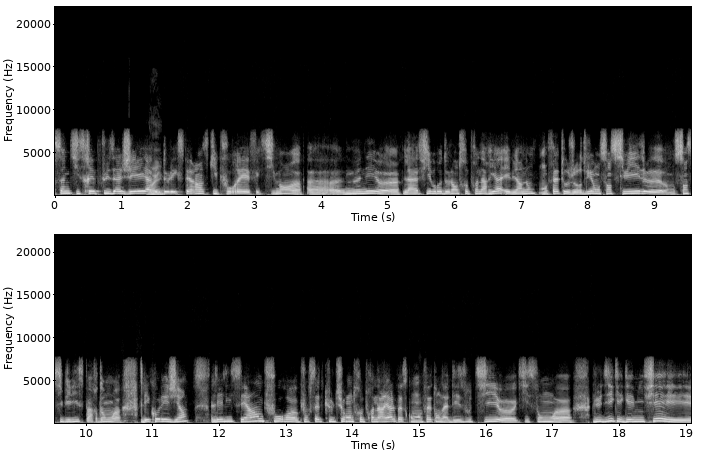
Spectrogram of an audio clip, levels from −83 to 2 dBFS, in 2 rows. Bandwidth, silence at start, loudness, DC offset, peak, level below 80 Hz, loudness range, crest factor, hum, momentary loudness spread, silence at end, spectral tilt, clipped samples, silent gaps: 8 kHz; 0 s; -16 LUFS; under 0.1%; -2 dBFS; -46 dBFS; 1 LU; 14 dB; none; 5 LU; 0 s; -4.5 dB/octave; under 0.1%; none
